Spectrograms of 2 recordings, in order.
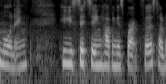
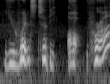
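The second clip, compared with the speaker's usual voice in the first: slow question with a touch of pain; measured, hurt incredulity, lightly played; slow, pained disbelief; 2 semitones higher, 5 dB louder than usual. A narrator's reading. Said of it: "speaking very slowly and with a strange touch of pain".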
